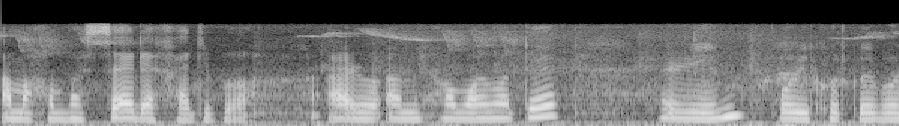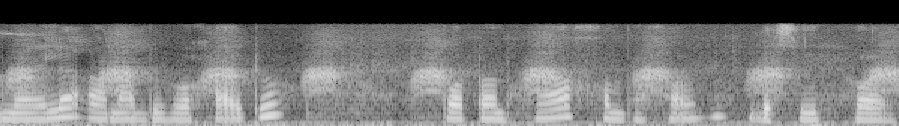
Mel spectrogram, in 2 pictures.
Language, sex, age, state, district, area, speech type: Assamese, female, 45-60, Assam, Dibrugarh, rural, spontaneous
